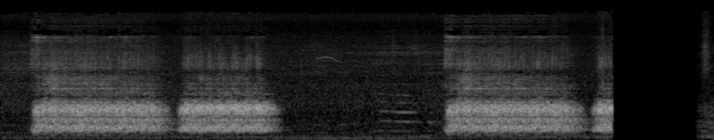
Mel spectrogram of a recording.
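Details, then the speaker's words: Bronchovesicular breath sounds on anterior chest auscultation with a stethoscope: soft rushing breaths, inspiration and expiration similar in length; normal finding. "Comenzaremos con la exploración de los ruidos broncovesiculares, que más o menos se escucharán así."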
